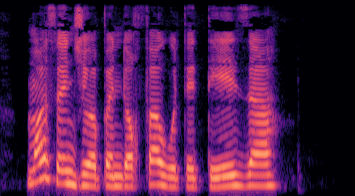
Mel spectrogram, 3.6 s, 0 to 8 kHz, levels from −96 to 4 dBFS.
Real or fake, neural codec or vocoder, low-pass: real; none; 7.2 kHz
